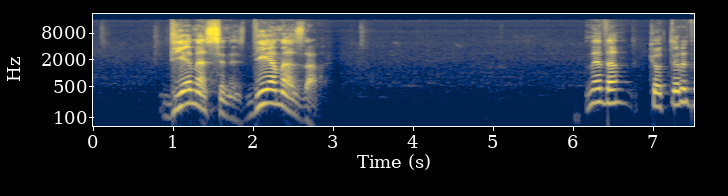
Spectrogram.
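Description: An elderly man speaks slowly and with feeling into a close microphone.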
